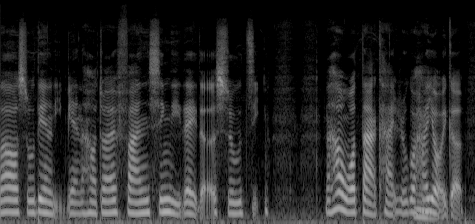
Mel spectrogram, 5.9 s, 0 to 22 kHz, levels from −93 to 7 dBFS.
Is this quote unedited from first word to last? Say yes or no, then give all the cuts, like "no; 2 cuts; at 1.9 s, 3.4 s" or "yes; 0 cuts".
no; 2 cuts; at 3.7 s, 4.9 s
